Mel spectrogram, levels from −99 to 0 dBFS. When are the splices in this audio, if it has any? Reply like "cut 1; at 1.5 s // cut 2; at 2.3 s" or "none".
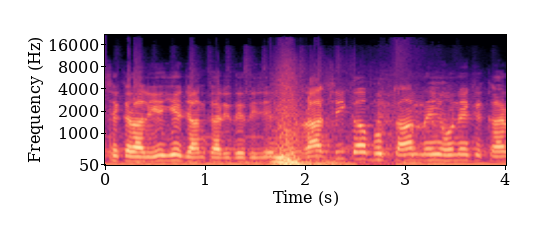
cut 1; at 1.8 s

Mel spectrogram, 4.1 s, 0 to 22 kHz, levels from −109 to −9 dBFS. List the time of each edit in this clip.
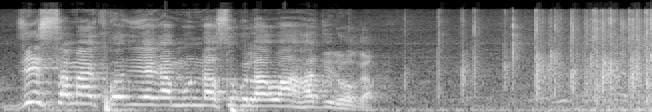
none

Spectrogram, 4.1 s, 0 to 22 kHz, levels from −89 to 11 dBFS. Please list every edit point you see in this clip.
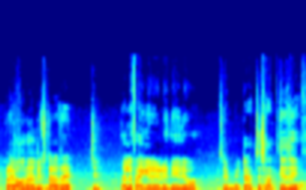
cut 1; at 3.0 s

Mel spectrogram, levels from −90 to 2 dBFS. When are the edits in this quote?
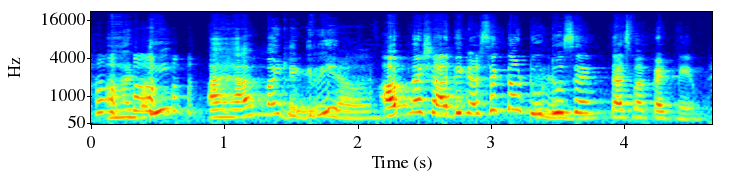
none

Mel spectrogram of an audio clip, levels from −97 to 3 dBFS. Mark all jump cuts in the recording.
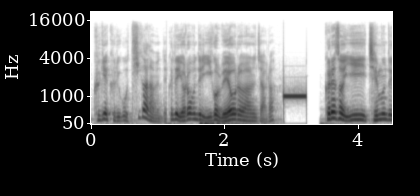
cut 1; at 1.1 s // cut 2; at 3.2 s

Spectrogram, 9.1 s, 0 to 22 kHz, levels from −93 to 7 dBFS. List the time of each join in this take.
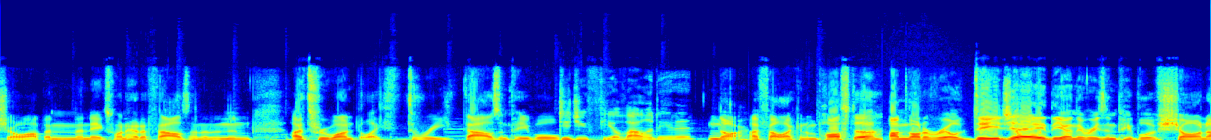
cut 1; at 2.7 s // cut 2; at 4.2 s // cut 3; at 5.6 s // cut 4; at 6.6 s

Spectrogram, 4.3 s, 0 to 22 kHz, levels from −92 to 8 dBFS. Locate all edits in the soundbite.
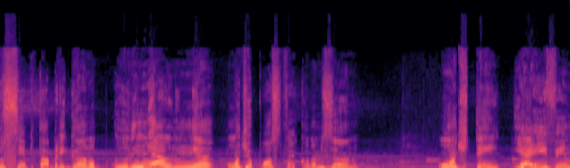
none

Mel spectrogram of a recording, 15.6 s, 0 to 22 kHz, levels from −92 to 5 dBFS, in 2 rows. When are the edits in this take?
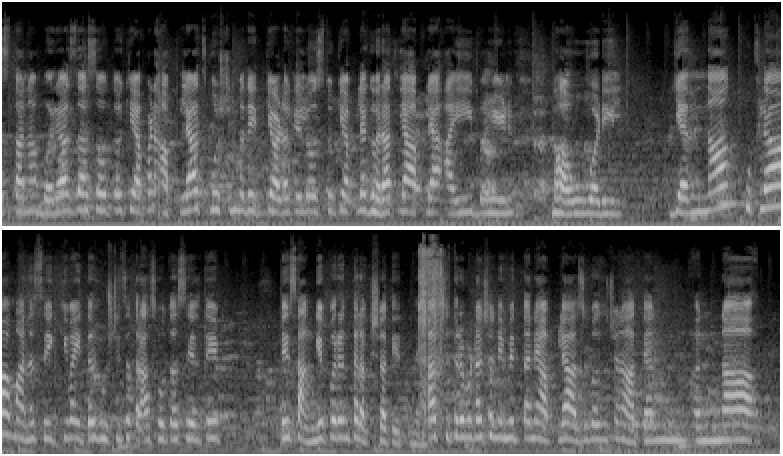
cut 1; at 12.0 s

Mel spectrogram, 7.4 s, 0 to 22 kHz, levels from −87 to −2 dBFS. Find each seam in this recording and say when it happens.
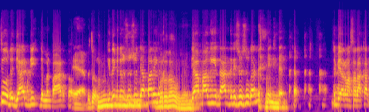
none

